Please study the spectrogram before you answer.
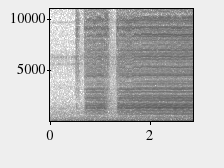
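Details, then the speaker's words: Fuel pump from a 2022 Benelli motorcycle, bench-run after the rusty motor shaft was freed with WD-40: steady high electric whir starts, pauses briefly, then runs smoothly as the pump motor spins freely; normal fuel pump operation. "Oh yeah. Look at that. That sounds pretty darn good."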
